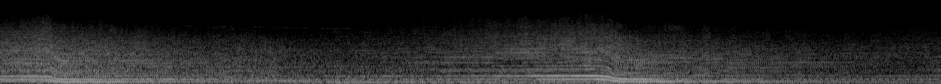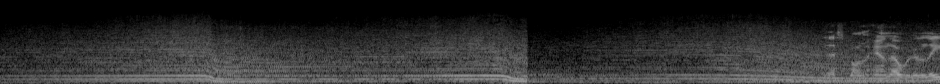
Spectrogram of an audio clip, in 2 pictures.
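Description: A Chevrolet Camaro race car at Las Vegas Motor Speedway during a Friday night race, its engine droning steadily, shifting and easing off repeatedly as it slows into the pits on lap 62, with other engines around it.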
